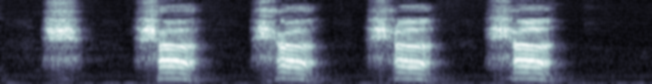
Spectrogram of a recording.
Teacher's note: হা, হলকের মাঝখান থেকে মাখরাজ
